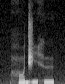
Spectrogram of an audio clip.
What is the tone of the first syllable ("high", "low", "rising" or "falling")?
high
